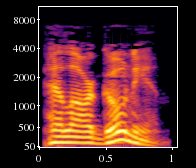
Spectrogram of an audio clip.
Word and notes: pelargonium: British English

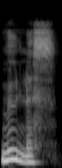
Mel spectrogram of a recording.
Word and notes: moonless: British English

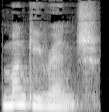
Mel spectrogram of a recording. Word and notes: monkey wrench: American English

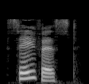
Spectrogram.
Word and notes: safest: British English

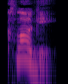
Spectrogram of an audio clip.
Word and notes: cloggy: British English

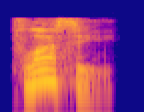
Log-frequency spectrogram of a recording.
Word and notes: flossy: British English

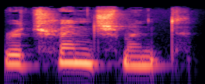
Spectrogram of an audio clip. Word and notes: retrenchment: American English

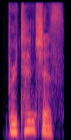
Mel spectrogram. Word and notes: pretentious: American English

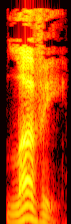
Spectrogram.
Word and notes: lovey: British English

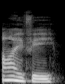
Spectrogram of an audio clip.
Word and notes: ivy: British English

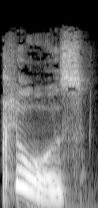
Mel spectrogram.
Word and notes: clause: British English

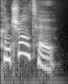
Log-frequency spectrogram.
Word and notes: contralto: British English

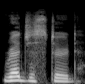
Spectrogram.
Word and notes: registered: American English

